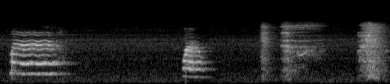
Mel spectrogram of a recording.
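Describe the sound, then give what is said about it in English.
A person imitates a cat, giving a few short meows in quick succession, with brief pauses between. The first is the longest and most tuneful, the later ones breathier, with no talking. “I do that at work all the time. Like, I make weird noises and meow and stuff.”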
